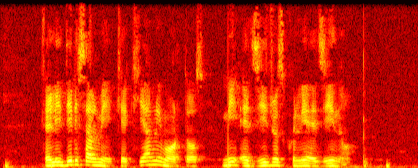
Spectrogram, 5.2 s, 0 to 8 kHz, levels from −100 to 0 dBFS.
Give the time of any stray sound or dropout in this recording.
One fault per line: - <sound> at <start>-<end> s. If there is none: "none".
none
